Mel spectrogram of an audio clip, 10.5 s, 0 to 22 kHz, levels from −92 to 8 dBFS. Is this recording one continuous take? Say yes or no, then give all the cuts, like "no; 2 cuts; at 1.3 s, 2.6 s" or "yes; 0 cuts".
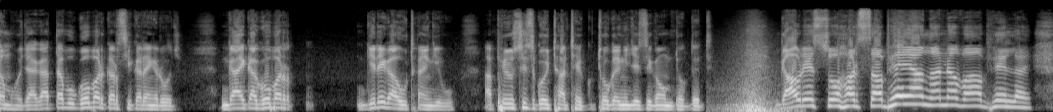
no; 1 cut; at 7.4 s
